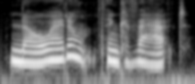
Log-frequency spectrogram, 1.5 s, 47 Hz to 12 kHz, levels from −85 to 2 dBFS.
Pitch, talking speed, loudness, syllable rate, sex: 215 Hz, 205 wpm, -14 LUFS, 3.9 syllables/s, female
